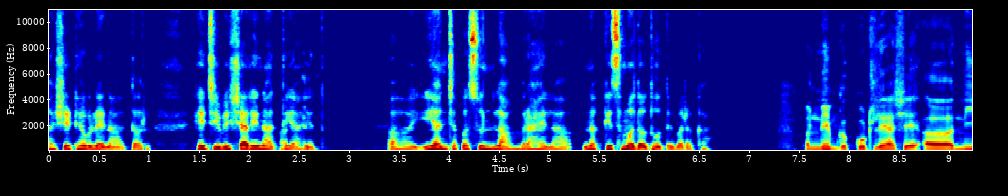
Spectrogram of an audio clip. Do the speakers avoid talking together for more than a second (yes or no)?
yes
